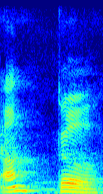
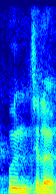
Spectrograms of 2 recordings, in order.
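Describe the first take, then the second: First: "uncle" said ANG-kel, slowly; correct pronunciation. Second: Uncle read as written, "Uncele", oon-che-le; spelling pronunciation. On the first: Teacher showing students how uncle is read, said ANG-kel. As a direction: draw out "uncle" as two beats, ang-kel. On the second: Teacher showing students the spelling of uncle, read as written. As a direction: say "Uncele" letter by letter, Indonesian-style. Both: Shown as a demonstration. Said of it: "bacanya uncle".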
